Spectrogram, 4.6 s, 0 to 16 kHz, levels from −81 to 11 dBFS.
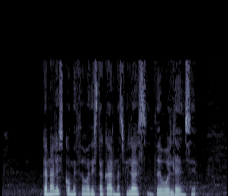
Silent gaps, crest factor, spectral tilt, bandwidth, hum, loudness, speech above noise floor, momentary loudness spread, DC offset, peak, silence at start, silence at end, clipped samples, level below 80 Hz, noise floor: none; 20 dB; -5.5 dB/octave; 11.5 kHz; none; -23 LUFS; 37 dB; 7 LU; under 0.1%; -4 dBFS; 0.85 s; 0.65 s; under 0.1%; -64 dBFS; -59 dBFS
